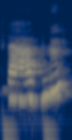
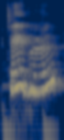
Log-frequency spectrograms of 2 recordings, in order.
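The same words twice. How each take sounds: First: The word is pronounced the French way. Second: The word is pronounced the English way.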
